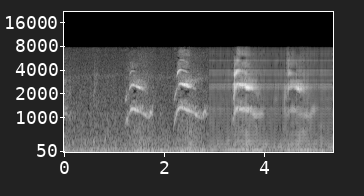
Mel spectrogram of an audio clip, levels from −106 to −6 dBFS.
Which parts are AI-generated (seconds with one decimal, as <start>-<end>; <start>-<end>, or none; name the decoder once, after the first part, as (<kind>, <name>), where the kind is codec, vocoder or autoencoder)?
2.9-5.4 (vocoder, BigVGAN v2)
